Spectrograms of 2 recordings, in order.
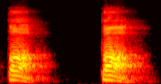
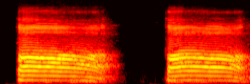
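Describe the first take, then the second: First: طا with a short, quickly cut vowel; don't draw out the vowel in طا. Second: طا with a long, held "aa"; long vowel. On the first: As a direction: demonstrate طا as a short sound. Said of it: "ما أطول في حرف الطاء". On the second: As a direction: stretch the vowel in طا. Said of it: "طيب لو طويل". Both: Shown as a demonstration.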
